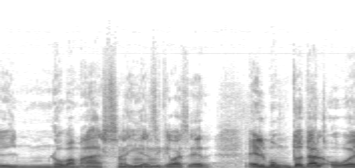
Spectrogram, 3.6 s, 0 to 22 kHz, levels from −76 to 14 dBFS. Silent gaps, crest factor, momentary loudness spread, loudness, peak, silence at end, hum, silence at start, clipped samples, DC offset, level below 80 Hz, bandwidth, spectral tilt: none; 16 dB; 10 LU; -17 LUFS; 0 dBFS; 0 s; none; 0 s; under 0.1%; under 0.1%; -54 dBFS; 16.5 kHz; -5.5 dB/octave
